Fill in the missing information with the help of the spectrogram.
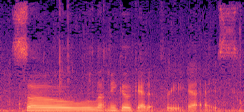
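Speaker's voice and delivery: ordinary talk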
